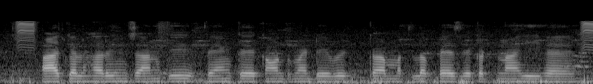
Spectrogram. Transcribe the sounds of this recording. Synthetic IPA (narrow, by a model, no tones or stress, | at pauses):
aːd͡ʒkəlɦɐɾɪnsaːnkebɛ̃ːŋkːeɐkaːʊ̃ɳʈmẽɖeːʋɪɖkamɐt̪ləb̚pɛːsekɐʈnaɦiɦɛː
